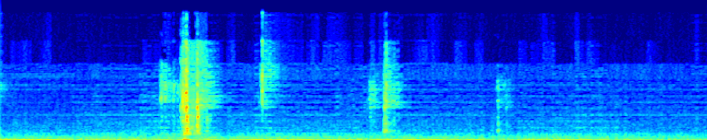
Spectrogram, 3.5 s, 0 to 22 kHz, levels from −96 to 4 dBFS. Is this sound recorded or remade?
recorded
